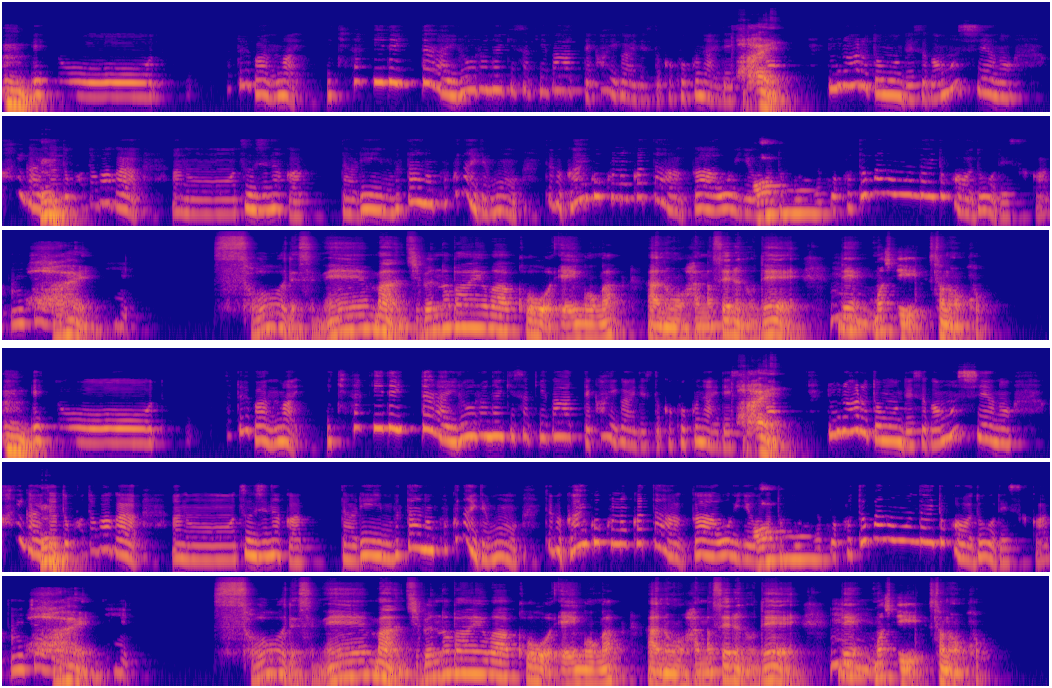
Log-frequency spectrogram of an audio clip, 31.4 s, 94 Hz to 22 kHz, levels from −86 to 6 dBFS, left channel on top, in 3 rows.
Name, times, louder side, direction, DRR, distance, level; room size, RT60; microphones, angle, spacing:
voice 1, 0.0-1.5 2.4-3.0 3.3-7.8 8.3-11.1 11.4-13.5 13.9-18.2 18.6-22.2 29.3-29.8, right 2 dB, 65° right, 10 dB, 0.5 m, -29 dB
voice 2, 7.4-7.8 10.9-11.1 18.0-18.7 21.2-21.8 23.1-30.7, equal, 10° right, 5 dB, 0.8 m, -24 dB
8.5 x 2.9 x 4.1 m, 0.37 s
head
